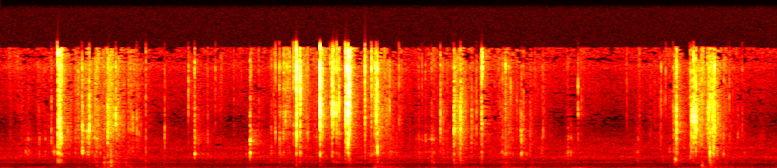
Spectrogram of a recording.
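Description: A solid blue stamped bar of soap is shaved with a metal blade down to its pale core. Quiet, bright scraping and crisp crackling strokes come in irregular bursts over a faint, steady hiss, with each stroke cutting off almost instantly.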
